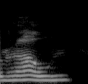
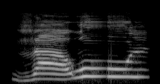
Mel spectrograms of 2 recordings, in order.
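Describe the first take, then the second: First: Raúl en una sola sílaba, «RAUL»; diptongo incorrecto. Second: Raúl en dos sílabas, ra-ÚL, con la ú aguda; hiato marcado. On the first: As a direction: carga la a de Raúl y deja la u débil. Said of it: "no digo Raúl". (Raúl mal dicho, sin acento en la ú) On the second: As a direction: sube y carga la ú de Raúl. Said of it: "se las pronuncia". (Raúl separando la a de una ú fuerte) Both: Shown as a demonstration.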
